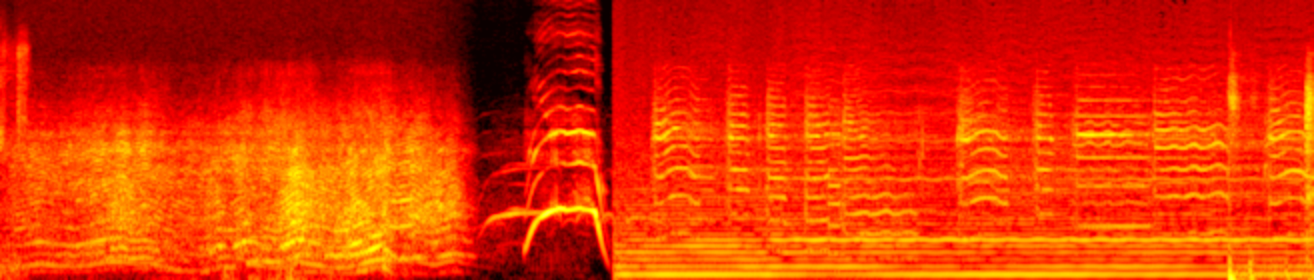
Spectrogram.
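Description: Snowmobile engine running and revving, its pitch wavering, over a rushing hiss for about four seconds. A brief whine rises and falls just before six seconds in, then music with long held notes and a steady bass takes over.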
